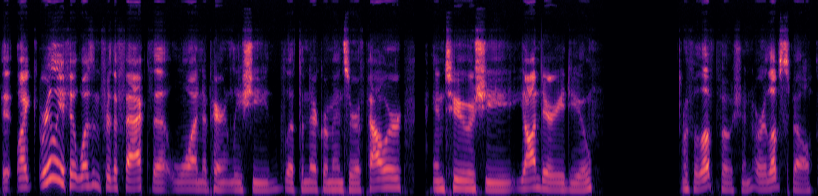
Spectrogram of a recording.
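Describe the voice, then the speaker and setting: A man co-hosting a podcast in casual chat, halting and self-deprecating, often losing his thread as he reviews. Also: medium pitch, no echo, dull audio. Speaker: podcast co-host. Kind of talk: casual chat, reviewing audio roleplay series.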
